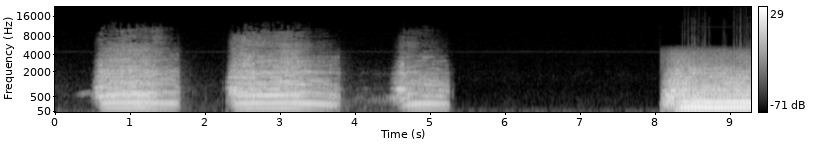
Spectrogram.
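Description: A moose gives deep, drawn-out moaning calls, each lasting about a second, with a louder one at the end.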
